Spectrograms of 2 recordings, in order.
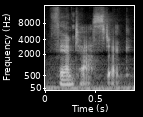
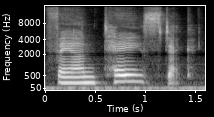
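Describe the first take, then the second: First: The middle syllable has a short vowel sound. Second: The middle syllable has a long vowel sound. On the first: The speaker calls it right. "correct their pronunciation to fantastic" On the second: The speaker calls it wrong. "open syllables end in a vowel and are usually pronounced with the long vowel sound"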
